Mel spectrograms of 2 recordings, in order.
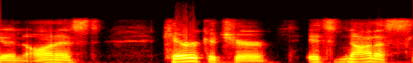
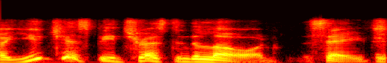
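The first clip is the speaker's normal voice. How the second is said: quaint, sing-song character voice with easy swing; 3 semitones higher than usual. Describing a character from his series, quoting how he talks: Jasper's voice. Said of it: "he talks like that".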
